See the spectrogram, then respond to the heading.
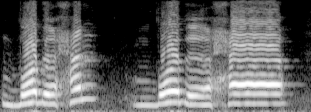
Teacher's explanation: پہلے ضاد موٹا تھا، با میں قلقلہ تھا ضبحن میں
